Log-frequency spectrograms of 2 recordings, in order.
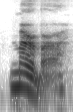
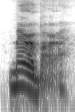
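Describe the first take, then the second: First: The name is said with an Australian pronunciation. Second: The name is said with an Australian pronunciation.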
